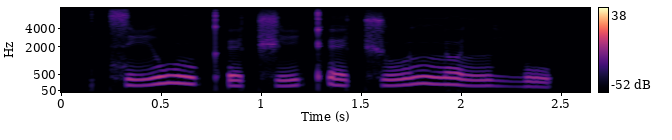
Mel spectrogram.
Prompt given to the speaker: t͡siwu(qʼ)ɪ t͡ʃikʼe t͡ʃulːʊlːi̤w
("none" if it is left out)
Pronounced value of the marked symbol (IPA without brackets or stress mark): kʼ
